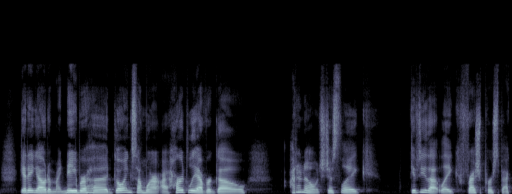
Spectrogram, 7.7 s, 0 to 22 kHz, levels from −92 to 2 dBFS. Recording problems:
none

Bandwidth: 14.5 kHz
